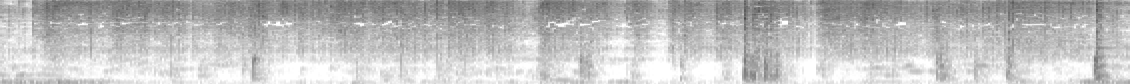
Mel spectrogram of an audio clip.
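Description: Sliced ivy gourd sizzling in oil in a frying pan, with a wooden spatula stirring and scraping through it in irregular strokes. The gourd is fried to the point wanted for chutney.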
